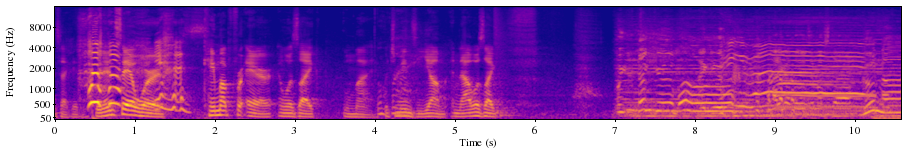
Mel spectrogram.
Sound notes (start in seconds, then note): 2.9 speaking in foreign language; 6.4 deep exhaling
